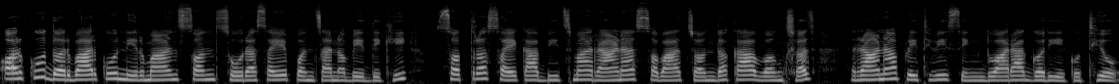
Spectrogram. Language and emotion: Nepali, neutral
